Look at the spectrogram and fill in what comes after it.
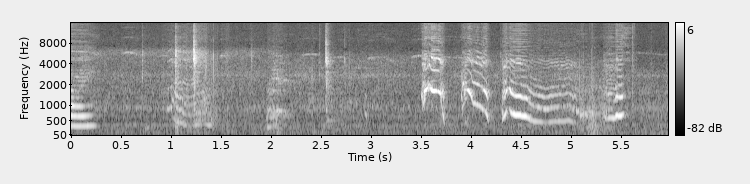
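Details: Six-week-old Dachshund puppies, being weaned and moved to a bigger pen, whimpering; thin, high whines that rise and fall in short bursts, a few clustered calls near the end, with quiet rustling between.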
